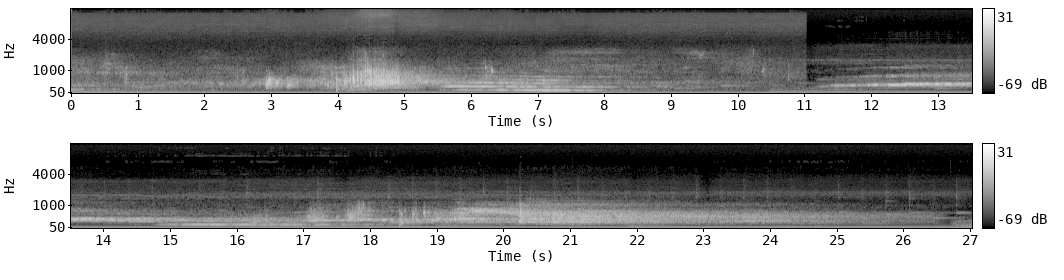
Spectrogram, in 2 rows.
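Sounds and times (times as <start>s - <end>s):
whale calls: 0.0s - 25.4s.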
